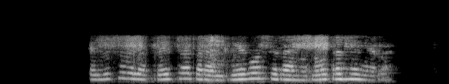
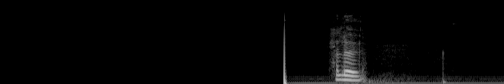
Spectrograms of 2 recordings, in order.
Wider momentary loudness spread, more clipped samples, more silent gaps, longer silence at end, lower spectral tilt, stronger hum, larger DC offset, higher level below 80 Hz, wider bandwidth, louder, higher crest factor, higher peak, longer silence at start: about the same, 12 LU vs 11 LU; neither; neither; about the same, 0.6 s vs 0.6 s; first, -9.5 dB/octave vs -7.5 dB/octave; neither; neither; second, -66 dBFS vs -44 dBFS; second, 4.2 kHz vs 11 kHz; first, -19 LUFS vs -25 LUFS; second, 18 dB vs 30 dB; about the same, -2 dBFS vs -2 dBFS; second, 0.9 s vs 2.85 s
